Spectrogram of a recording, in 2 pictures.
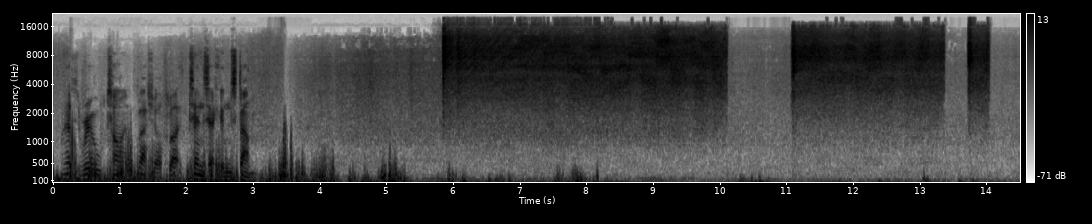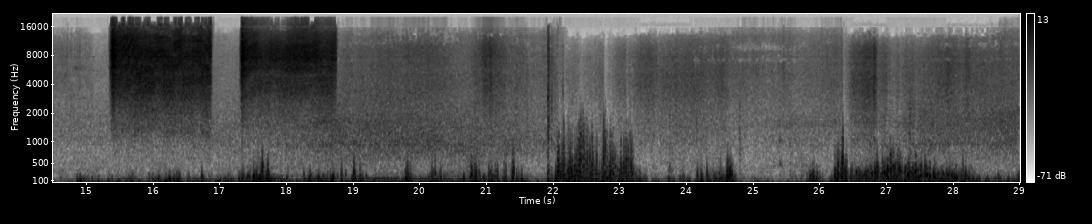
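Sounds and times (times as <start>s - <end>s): paint spray gun hissing: 5.8s - 10.2s, 11.1s - 14.1s, 15.4s - 18.8s.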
